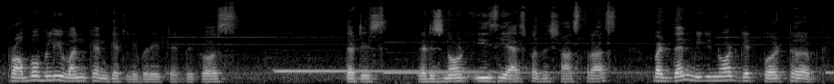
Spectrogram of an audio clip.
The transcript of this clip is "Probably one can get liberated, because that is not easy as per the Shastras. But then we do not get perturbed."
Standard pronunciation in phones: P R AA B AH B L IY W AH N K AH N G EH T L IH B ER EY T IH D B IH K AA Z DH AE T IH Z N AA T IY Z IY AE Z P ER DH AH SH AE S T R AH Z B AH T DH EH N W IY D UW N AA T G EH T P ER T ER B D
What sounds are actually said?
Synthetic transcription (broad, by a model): P R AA B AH B L IY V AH N K AH N G EH T L IH B ER EY T IH D B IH K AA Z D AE T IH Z N AA T IY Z IY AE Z F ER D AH SH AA S T R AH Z B AH T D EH N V IY D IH N AA T G EH T P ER T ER B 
